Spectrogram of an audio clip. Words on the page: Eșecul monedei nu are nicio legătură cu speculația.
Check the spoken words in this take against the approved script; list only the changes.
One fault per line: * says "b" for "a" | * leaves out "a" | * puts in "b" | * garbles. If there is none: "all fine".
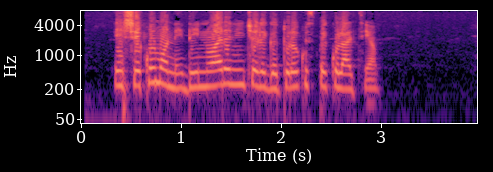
all fine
